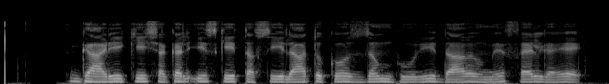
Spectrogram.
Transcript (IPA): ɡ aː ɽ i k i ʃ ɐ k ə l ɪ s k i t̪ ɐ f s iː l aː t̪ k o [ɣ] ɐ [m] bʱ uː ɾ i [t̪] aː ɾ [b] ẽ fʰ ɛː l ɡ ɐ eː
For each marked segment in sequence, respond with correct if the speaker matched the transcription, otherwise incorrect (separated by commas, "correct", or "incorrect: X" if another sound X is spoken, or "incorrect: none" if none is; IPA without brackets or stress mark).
incorrect: z, correct, incorrect: d̪, incorrect: m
